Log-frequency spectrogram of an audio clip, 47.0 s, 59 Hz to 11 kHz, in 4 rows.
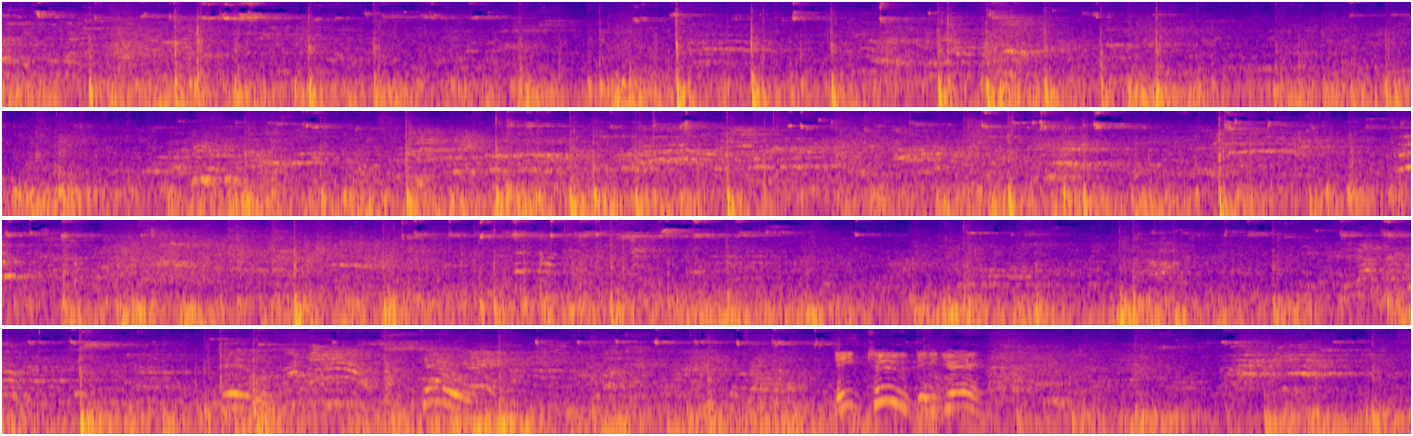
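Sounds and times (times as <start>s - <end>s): sneaker squeaks: 0.0s - 43.1s, 44.1s - 46.9s.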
